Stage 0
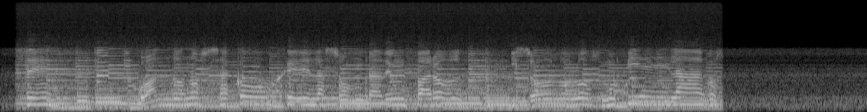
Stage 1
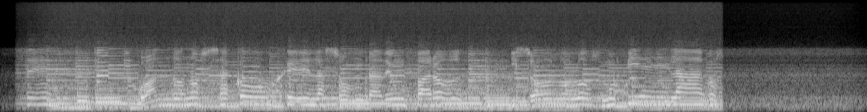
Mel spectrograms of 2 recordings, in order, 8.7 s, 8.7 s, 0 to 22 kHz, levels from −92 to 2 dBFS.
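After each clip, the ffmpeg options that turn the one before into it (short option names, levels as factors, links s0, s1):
-af "dynaudnorm=f=170:g=5:m=5.01"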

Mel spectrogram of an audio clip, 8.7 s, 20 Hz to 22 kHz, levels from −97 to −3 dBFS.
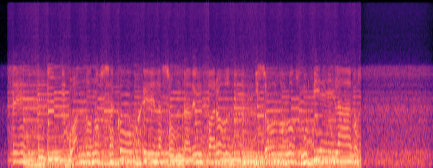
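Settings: -filter_complex "[0:a]acrossover=split=280[s0][s1];[s1]acompressor=threshold=0.0447:ratio=3[s2];[s0][s2]amix=inputs=2:normalize=0,volume=1.78"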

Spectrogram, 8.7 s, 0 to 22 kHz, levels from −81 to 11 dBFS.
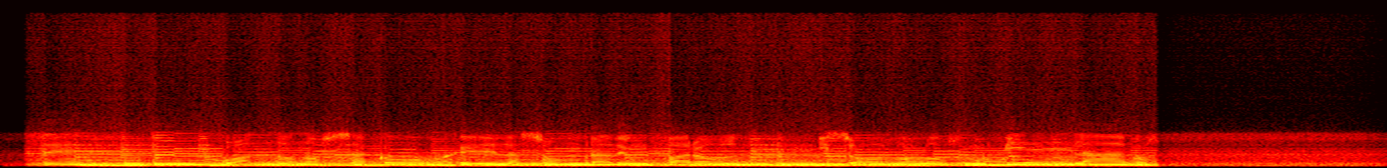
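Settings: -af "afreqshift=270"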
